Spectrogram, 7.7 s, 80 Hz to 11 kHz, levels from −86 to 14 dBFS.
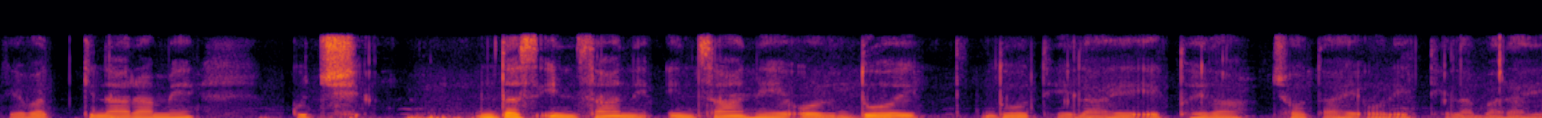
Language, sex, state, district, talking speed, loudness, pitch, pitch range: Hindi, female, Arunachal Pradesh, Papum Pare, 145 wpm, -21 LUFS, 180 Hz, 175-190 Hz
